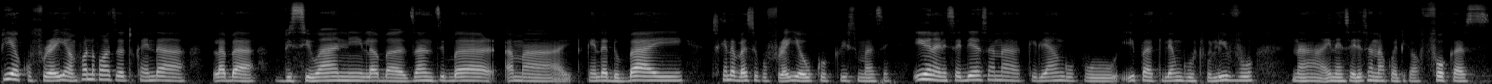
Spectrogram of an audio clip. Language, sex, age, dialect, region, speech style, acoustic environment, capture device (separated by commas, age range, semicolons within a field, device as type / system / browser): Swahili, female, 18-24, Kenya - Nairobi Sheng-influenced, Kenya, happy; relaxed; excited; focused, nature; silence, mobile / Linux / Chrome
